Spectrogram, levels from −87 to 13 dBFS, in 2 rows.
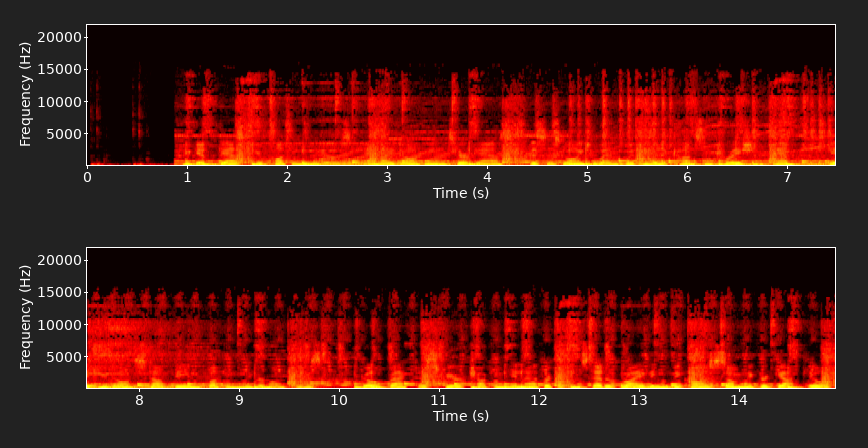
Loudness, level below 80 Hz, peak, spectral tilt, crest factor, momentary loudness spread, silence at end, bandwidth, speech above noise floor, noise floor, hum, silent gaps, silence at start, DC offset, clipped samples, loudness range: -18 LUFS; -42 dBFS; -2 dBFS; -8 dB/octave; 14 dB; 6 LU; 0 s; 14.5 kHz; 33 dB; -50 dBFS; none; none; 0.85 s; under 0.1%; under 0.1%; 3 LU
